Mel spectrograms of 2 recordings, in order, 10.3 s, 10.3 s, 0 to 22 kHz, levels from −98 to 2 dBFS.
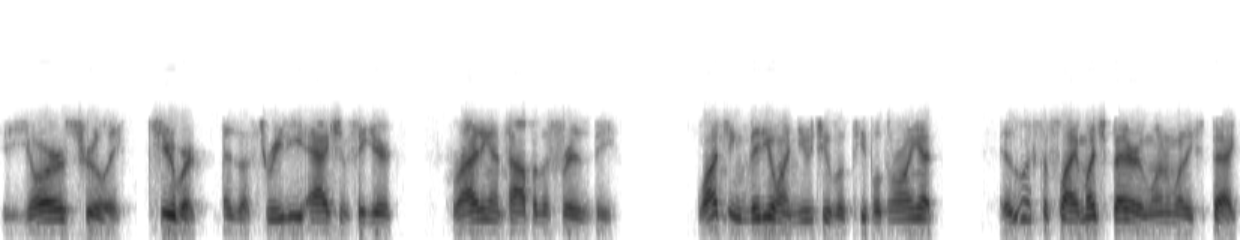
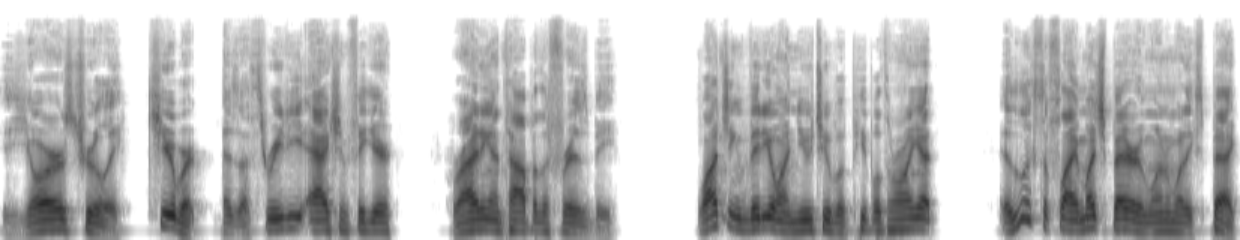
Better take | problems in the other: second | phone-call audio; poor line; nothing above 3 kHz

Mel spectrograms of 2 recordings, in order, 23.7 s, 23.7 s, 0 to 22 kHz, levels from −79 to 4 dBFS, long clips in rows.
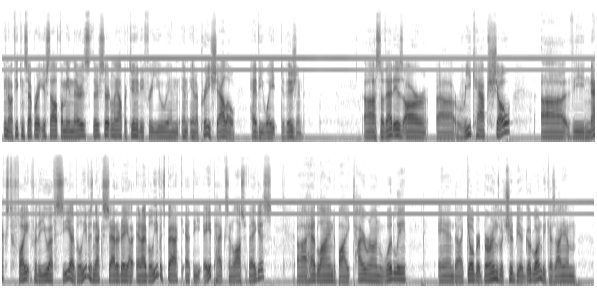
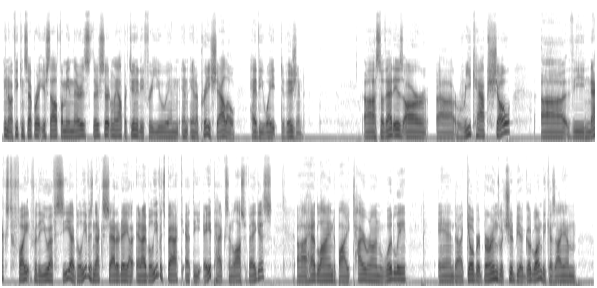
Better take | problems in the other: second | high-pitched whine; loud; throughout; 5 kHz, 10 dB below the speech

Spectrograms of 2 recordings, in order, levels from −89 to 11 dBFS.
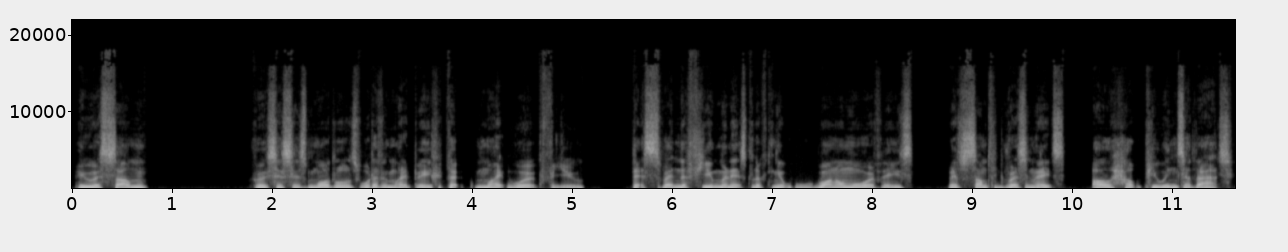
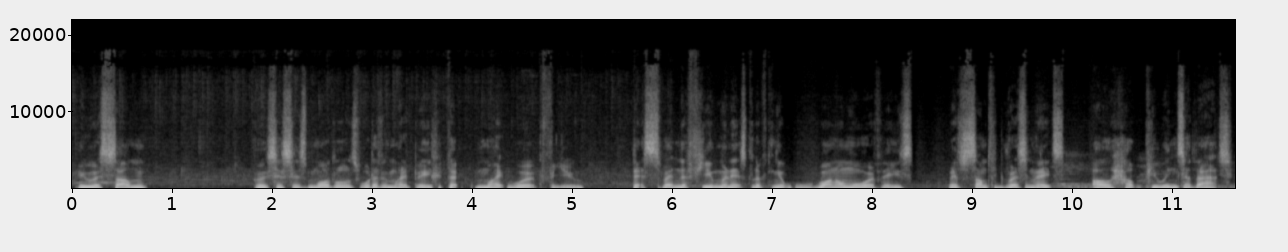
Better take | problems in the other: first | crowd noise; faint; throughout; 25 dB below the speech

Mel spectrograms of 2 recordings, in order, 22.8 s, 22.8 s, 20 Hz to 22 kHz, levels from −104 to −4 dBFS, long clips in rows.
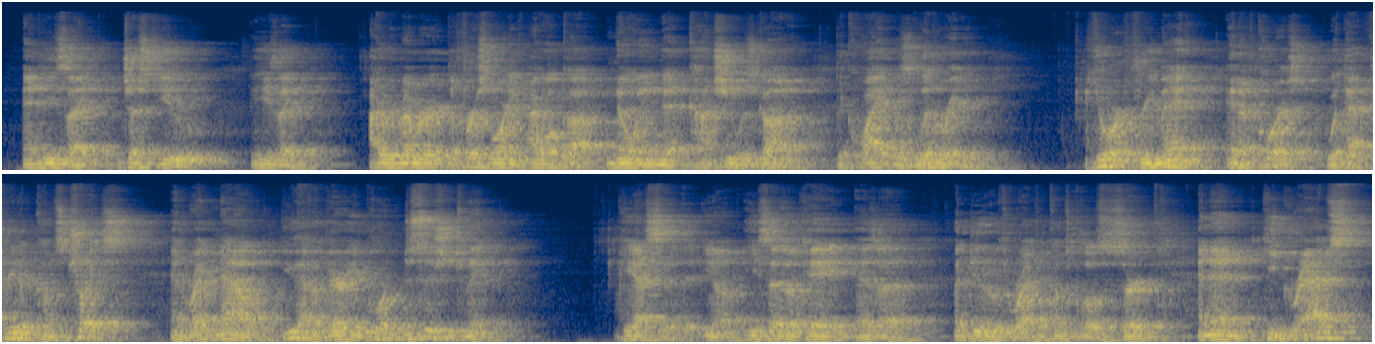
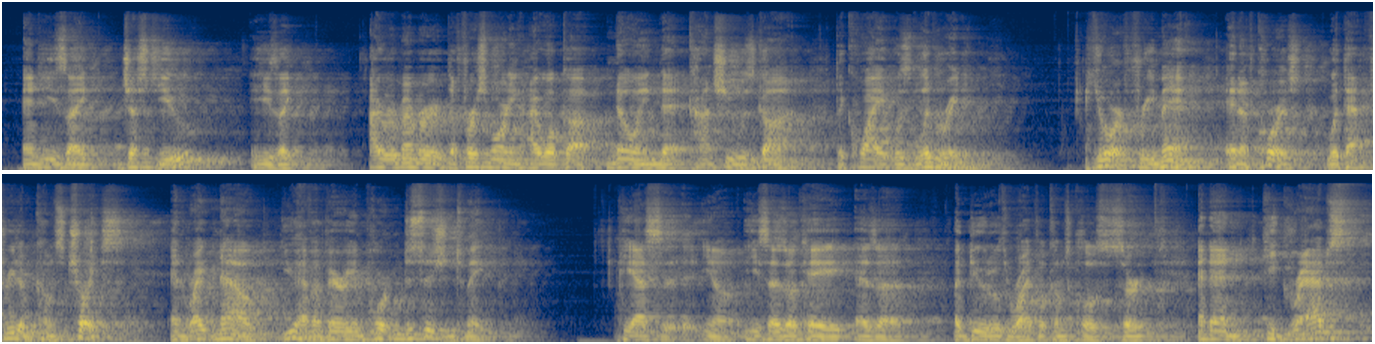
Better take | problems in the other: second | room echo; strong; dies away in 0.9 s; slight in the second // off-mic speech; far; somewhat distant in the second

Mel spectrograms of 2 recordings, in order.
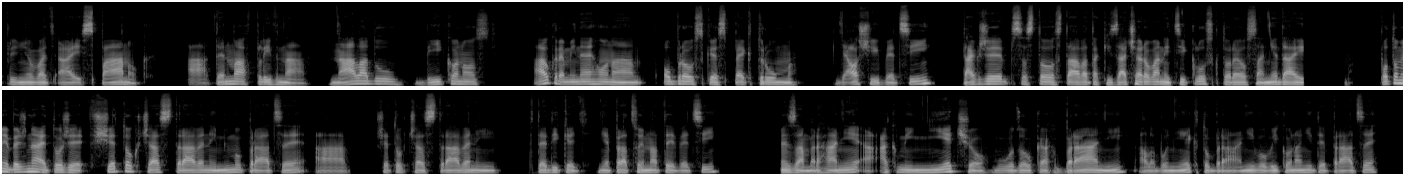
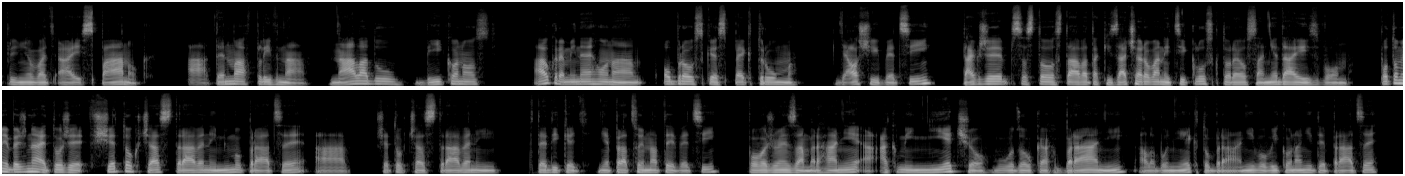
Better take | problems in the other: second | audio cutting out; at 13 s and at 21 s

